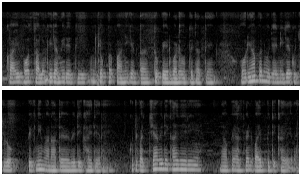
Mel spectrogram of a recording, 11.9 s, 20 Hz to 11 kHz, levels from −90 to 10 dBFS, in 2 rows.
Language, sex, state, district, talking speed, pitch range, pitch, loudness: Hindi, male, Maharashtra, Sindhudurg, 235 wpm, 115-130 Hz, 120 Hz, -31 LUFS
